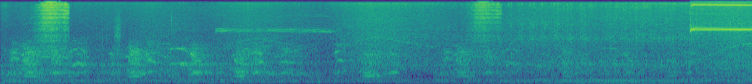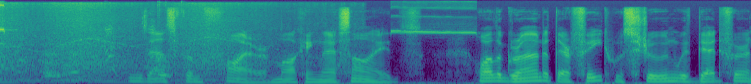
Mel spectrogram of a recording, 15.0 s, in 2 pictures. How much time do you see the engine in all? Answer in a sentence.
The engine can be heard for 11 seconds in total.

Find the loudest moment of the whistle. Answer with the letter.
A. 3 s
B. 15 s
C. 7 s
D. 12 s
C.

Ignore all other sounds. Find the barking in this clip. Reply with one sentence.
You can hear the barking from 0.0 to 9.3 s.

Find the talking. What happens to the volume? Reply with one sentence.
The volume of the talking goes up.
